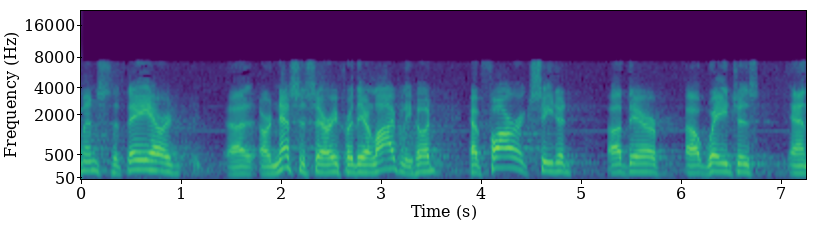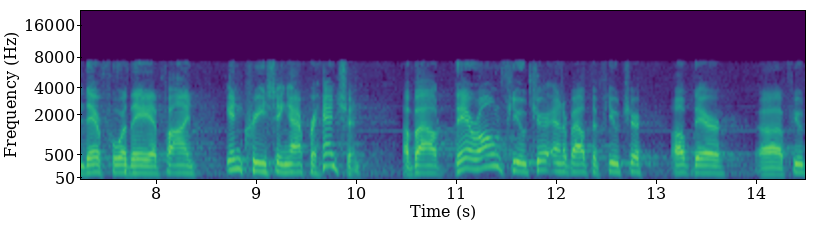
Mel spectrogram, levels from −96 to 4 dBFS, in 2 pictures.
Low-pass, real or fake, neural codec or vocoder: 7.2 kHz; real; none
